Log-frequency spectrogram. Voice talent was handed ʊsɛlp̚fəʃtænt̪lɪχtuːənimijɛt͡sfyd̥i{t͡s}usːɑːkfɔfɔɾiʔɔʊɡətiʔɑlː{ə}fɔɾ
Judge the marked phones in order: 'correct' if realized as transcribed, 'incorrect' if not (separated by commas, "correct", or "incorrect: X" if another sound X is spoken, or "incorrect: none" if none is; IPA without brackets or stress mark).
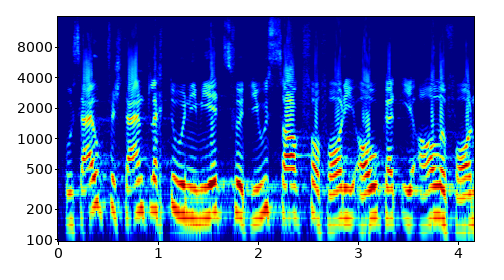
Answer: incorrect: none, correct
